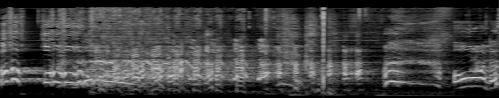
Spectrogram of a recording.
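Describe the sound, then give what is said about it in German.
A voice imitates a turkey's soft gobbling laugh, a quick burbling run of warbled notes, then a couple of short gobble-like bursts near the end, fairly loud. “Aber ihr hört so, ihr hört so ein leises Lachen von so einem Truthahn, der gerade so ein äh, Skript gerade gelesen hat.”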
